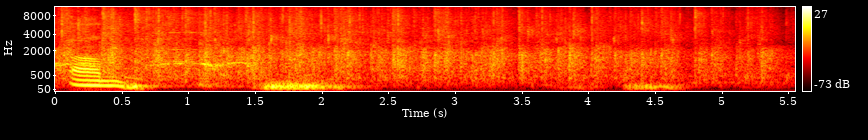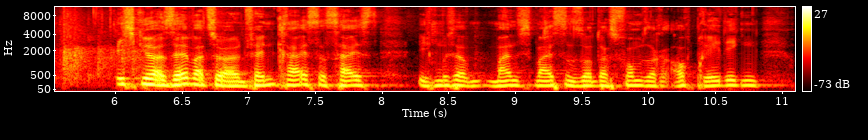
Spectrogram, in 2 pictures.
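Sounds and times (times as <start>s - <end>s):
audience applause: 0.0s - 6.2s
speech: 0.1s - 0.8s, 6.0s - 11.0s.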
